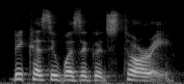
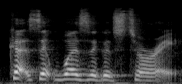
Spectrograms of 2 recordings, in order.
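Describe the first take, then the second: First: The first word is said in full. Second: The first word is shortened to its last syllable.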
